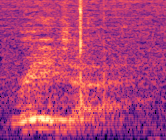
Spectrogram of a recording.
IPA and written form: ˈriːdə (reader)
